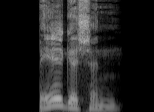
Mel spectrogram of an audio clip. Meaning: inflection of belgisch: 1. strong genitive masculine/neuter singular 2. weak/mixed genitive/dative all-gender singular 3. strong/weak/mixed accusative masculine singular 4. strong dative plural
- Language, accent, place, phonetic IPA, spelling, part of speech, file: German, Germany, Berlin, [ˈbɛlɡɪʃn̩], belgischen, adjective, De-belgischen.ogg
